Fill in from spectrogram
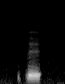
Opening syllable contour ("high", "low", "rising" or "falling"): low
